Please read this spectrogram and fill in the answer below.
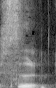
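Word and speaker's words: si (四): Zum Beispiel, man darf nicht zu vierte feiern, weil vier auf Chinesisch si ist genauso dieselbe Aussprache wie Tod.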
